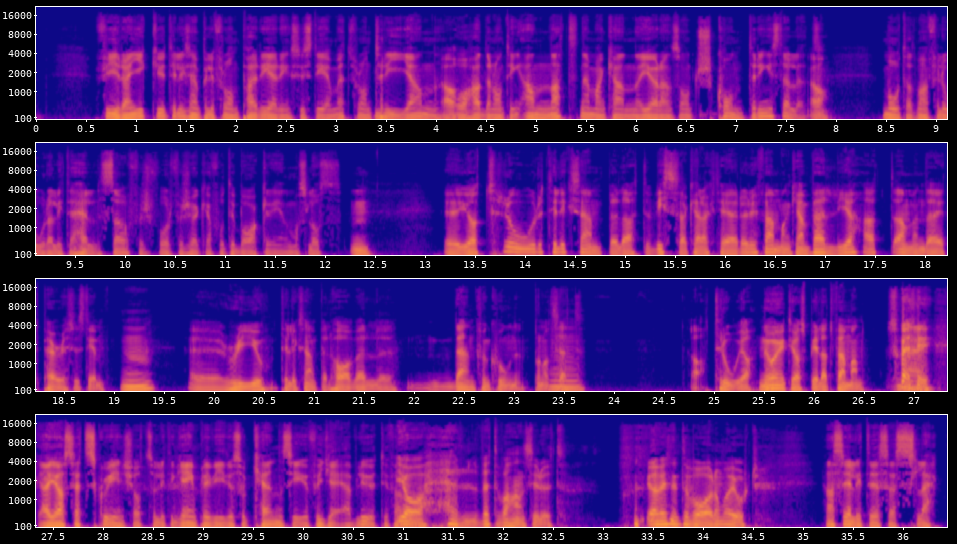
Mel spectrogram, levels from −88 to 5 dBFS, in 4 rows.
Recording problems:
none

